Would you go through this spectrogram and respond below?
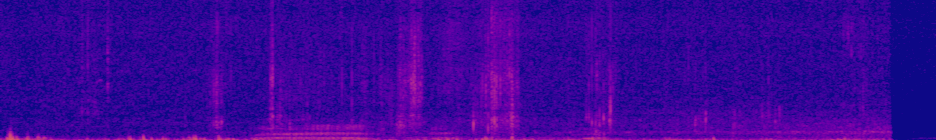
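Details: American bison in Yellowstone during the rut, the mating season, staying with females; a low rumbling bellow swells into a brief harmonic roar near the middle, over constant deep rumbling background noise.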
